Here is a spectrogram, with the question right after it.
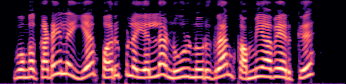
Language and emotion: Tamil, angry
